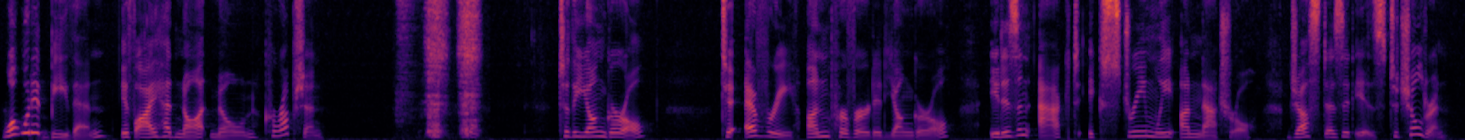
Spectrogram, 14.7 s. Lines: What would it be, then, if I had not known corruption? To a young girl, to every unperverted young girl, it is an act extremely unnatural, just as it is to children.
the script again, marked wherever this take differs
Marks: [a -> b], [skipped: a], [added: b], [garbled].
What would it be, then, if I had not known corruption? To [a -> the] young girl, to every unperverted young girl, it is an act extremely unnatural, just as it is to children.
